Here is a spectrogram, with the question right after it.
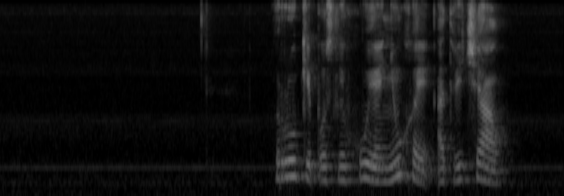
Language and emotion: Russian, angry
